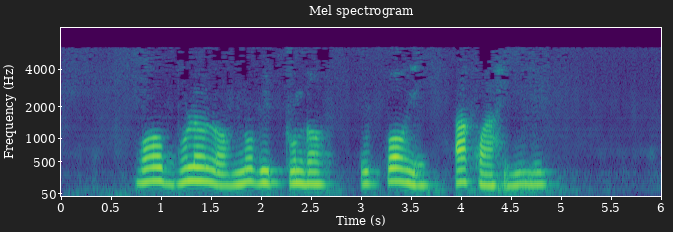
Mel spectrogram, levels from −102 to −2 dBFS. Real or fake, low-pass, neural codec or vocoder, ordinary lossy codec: fake; 7.2 kHz; codec, 24 kHz, 0.9 kbps, DualCodec; MP3, 24 kbps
